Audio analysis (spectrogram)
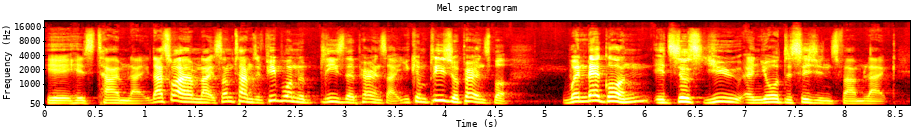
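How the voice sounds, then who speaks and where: A man's voice: on the high side, big pitch swings, moderate pace. A young man, a podcast co-host talking in casual chat, reflective and rambling, with lots of "like" and "you get me". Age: young adult.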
